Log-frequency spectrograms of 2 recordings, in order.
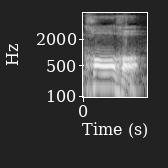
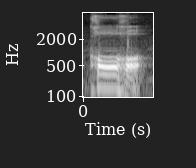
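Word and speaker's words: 候補: 발음은 코호, 코호.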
